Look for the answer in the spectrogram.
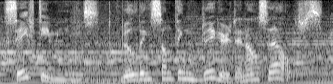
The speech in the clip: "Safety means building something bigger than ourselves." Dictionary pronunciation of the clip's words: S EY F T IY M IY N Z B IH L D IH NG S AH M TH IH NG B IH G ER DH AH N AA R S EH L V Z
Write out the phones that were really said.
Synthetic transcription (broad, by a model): S EY F T IY M IY N Z B IH L D IH NG S AH M TH IH NG B IH G ER DH AH N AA R S EH L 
